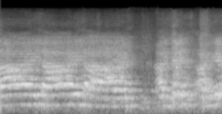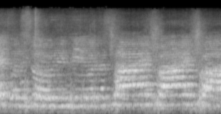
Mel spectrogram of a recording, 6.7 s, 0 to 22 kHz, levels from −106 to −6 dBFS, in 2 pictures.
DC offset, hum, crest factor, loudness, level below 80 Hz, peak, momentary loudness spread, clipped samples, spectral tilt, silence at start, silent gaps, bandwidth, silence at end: under 0.1%; none; 14 dB; -19 LUFS; -58 dBFS; -6 dBFS; 8 LU; under 0.1%; -2.5 dB/octave; 0 s; none; 16 kHz; 0 s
